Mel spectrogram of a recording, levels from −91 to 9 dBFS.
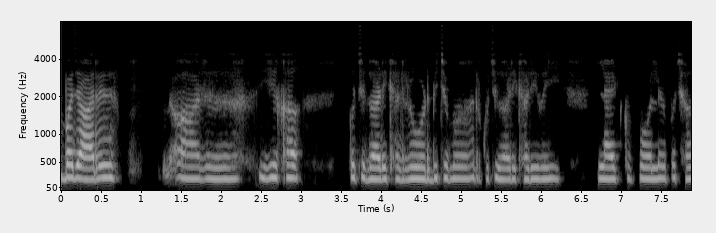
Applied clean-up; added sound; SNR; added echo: none; none; none; none.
